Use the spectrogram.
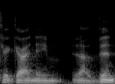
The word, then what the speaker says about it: Vine: I like a guy named Vin Deloria, or Vine Deloria, depends on how you pronounce his name, and who was at the University of Colorado.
